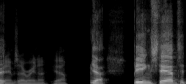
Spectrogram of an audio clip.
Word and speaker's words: Iryna: Her name's Iryna, yeah.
